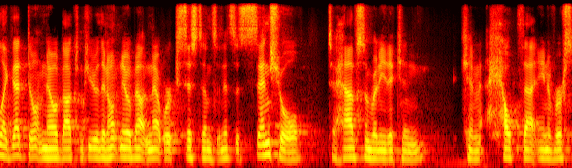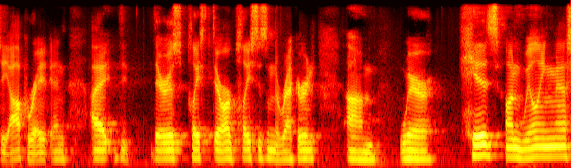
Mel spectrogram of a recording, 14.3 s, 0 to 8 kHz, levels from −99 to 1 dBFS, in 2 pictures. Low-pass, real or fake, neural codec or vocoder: 7.2 kHz; fake; codec, 16 kHz, 2 kbps, X-Codec, HuBERT features, trained on balanced general audio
